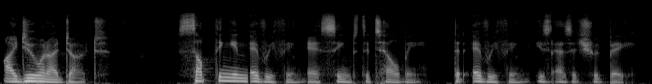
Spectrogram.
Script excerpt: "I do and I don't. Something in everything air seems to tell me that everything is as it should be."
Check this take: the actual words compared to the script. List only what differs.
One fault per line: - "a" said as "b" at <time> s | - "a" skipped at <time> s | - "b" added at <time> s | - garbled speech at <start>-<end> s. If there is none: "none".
none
